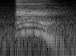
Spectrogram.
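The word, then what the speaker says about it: heir: ए ई यू एच ऐसा sound आता है। ऐ मतलब एच जो है उसमें साइलेंट है। ई आई आर का आर भी साइलेंट है। ए बोलते हैं सिर्फ।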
